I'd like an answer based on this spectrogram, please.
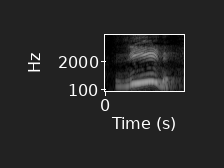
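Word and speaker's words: read: था, RED, रीड, रीड, इनकी spelling same ही रहती है, बस प्रोनाउंसिएशन के अंदर थोड़ा डिफरेंट हो जाता है। इसको रीड बोलते हैं, इनको रेड, रेड, ठीक है।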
